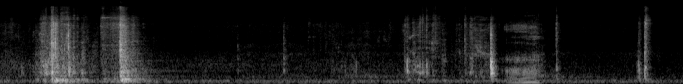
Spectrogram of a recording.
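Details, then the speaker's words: Poorly maintained gas chainsaw that ran earlier: several quick pull-cord rips and brief sputters, never keeps running; hard starting, owner suspects flooding, spark plug reported fine. "That mug don't want to do nothing for me. I might have flooded it. I might have flooded it."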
